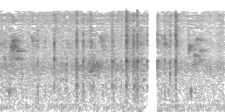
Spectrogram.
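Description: Faint, light clicking of hands handling an opened plastic telephone handset and its wires, with a brief gap where the sound cuts out completely.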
